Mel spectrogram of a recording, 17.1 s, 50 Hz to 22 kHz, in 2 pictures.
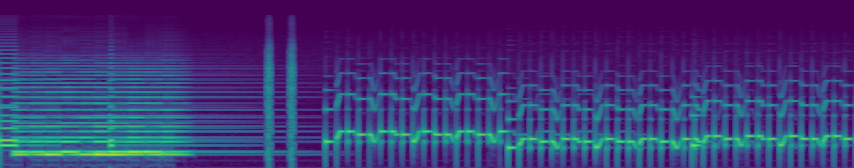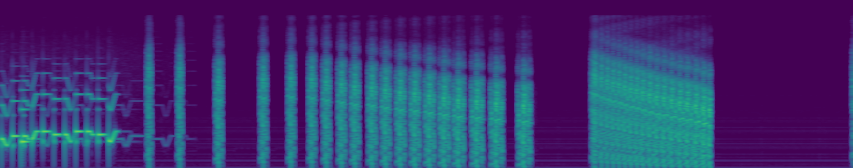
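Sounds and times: keyboard plucked notes: 0:00.0 - 0:10.2.

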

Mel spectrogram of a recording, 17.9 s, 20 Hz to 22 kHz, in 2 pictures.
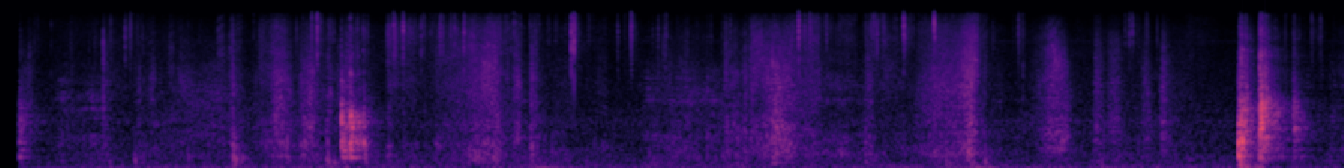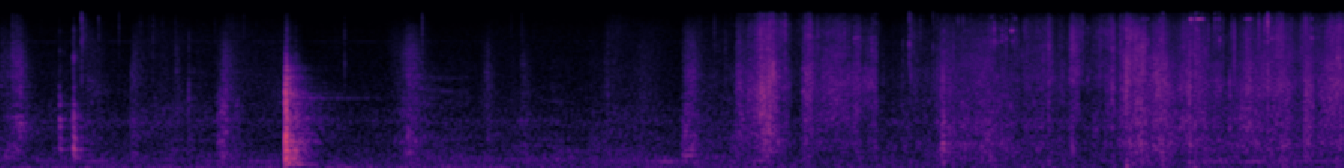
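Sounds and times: soft rustling: 0:00.2 - 0:08.0, 0:11.6 - 0:17.9.

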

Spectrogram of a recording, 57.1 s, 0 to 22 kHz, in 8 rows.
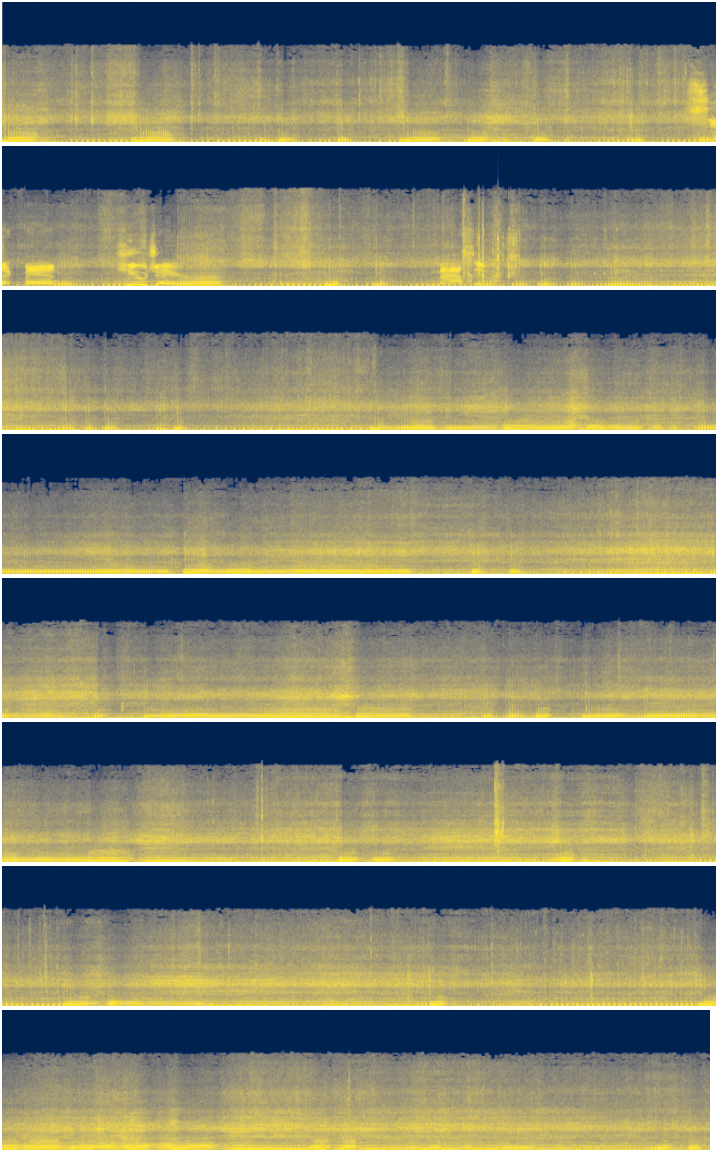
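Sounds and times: motorcycle engine revving: 0:00.0 - 0:57.0
bike knocks and clatter: 0:11.7 - 0:12.6, 0:40.6 - 0:41.4.

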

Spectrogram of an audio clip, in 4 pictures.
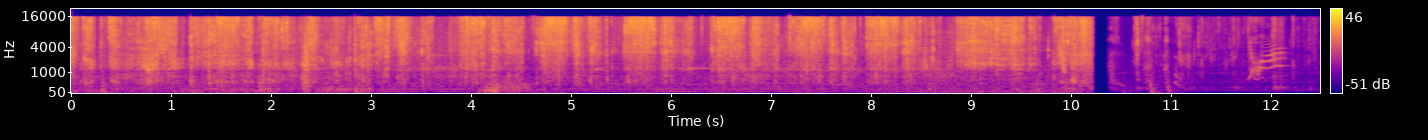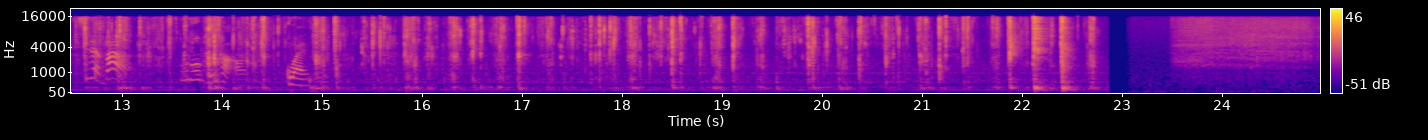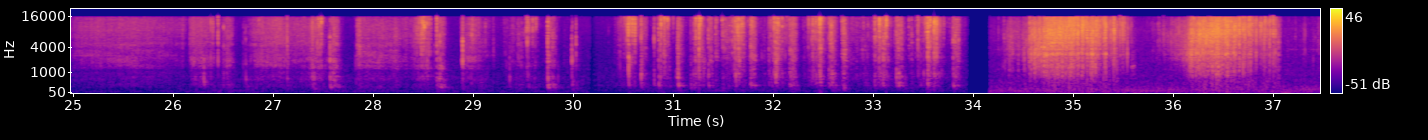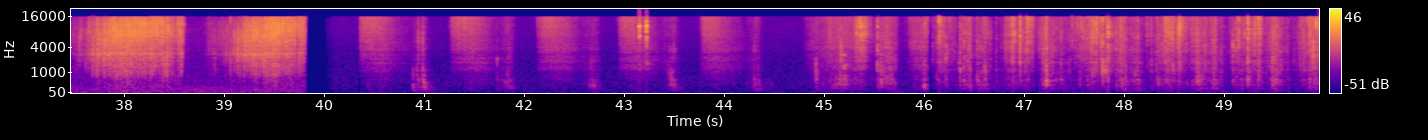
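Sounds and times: slime squishing: 0:00.0 - 0:22.2, 0:30.5 - 0:39.8, 0:44.9 - 0:49.9
slime crackling and popping: 0:34.2 - 0:39.8, 0:45.3 - 0:49.9.

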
